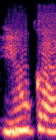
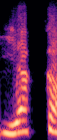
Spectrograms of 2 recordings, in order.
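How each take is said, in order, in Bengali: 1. শব্দটি 'yu' ধ্বনি দিয়ে শুরু হয়। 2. শব্দটি 'ya' ধ্বনি দিয়ে শুরু হয়। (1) "এখন ইউকা হবে না" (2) "আট তারিখটাকে তাহলে ইয়াক্কা হবে"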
